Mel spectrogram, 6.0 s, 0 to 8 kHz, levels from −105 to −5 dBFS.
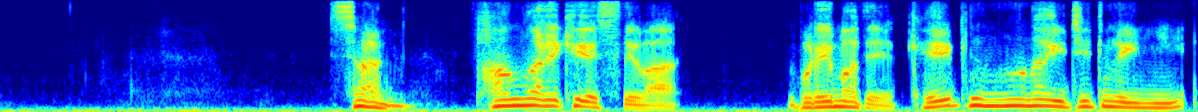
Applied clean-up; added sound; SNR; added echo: neural diffusion model UNIVERSE++.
